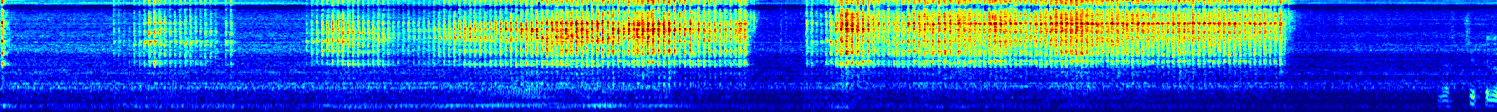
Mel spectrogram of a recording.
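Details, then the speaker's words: Woodturning a bowling ball on a lathe with carbide chisels: hissy cutting in bursts with rough, uneven chatter as the tool bites the out-of-round piece, chipping. "go through it in a minute there we go because he's out around that's why it's chipping"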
